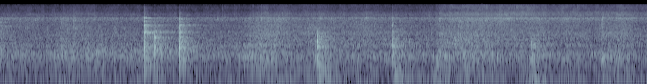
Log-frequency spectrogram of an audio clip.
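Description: Tomato soffritto sizzling in a pot while crab meat is scraped in from a plate, with a few sharp clicks of the spoon against the plate and pot.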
